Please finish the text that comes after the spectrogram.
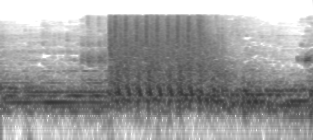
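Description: In the video game Silent Storm, a rapid burst of automatic gunfire rattles for about a second over a low ambient game hum, with no talking during the shots.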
